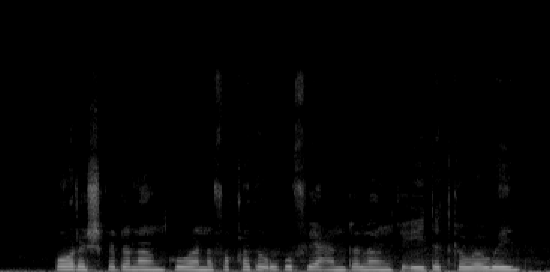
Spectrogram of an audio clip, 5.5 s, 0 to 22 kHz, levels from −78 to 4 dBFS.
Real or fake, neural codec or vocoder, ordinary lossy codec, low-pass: real; none; none; 19.8 kHz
